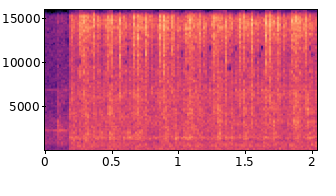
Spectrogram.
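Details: Ford BA Falcon, 390,167 on the clock, left in a paddock for 8 years, started up: uneven, lumpy idle with a busy, chattering beat from a misfire; rattling heard underneath, possibly catalytic converter or exhaust bracket.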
